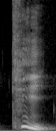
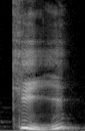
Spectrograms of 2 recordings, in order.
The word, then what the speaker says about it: qui: how to ask questions with the French word key which means who now we know that key is uh who okay now have a look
